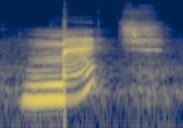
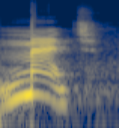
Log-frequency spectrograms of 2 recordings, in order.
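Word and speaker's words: match: बोला जाता है सीटी मैच हम मैट नहीं बोलते इसको टी को नहीं पढ़ते हम मैच लास्ट में सी मैच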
